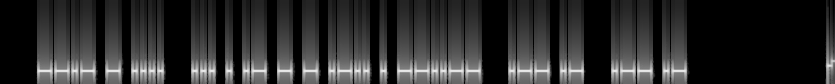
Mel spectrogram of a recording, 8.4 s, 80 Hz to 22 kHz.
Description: Morse code, heard as a keyed tone, about 28 wpm, 700 Hz. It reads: QTH SEATTLE, WA WA
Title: Practice QSO - Exchange 1 - Beginning - 28wpm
